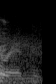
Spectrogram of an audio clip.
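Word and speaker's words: Ghiren: Yeah, the H is silent. There was an H in that? G-H-I-R-E-N. Okay. Giran Zaki.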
